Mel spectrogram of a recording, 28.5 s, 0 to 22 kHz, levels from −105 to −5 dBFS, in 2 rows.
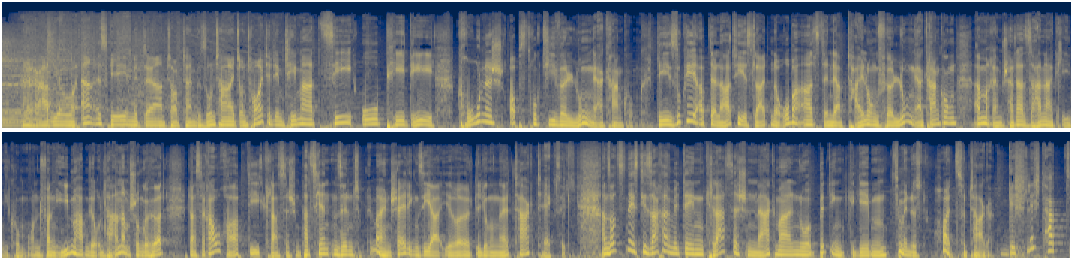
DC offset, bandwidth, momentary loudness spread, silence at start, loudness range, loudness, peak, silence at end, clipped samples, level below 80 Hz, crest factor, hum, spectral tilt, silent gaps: under 0.1%; 16 kHz; 6 LU; 0 s; 1 LU; -22 LUFS; -4 dBFS; 0 s; under 0.1%; -38 dBFS; 18 dB; none; -5.5 dB/octave; none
